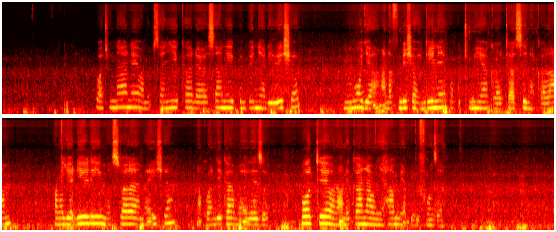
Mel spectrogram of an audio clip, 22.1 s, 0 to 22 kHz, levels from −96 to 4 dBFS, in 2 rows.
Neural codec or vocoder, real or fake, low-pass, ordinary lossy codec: none; real; 19.8 kHz; Opus, 16 kbps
